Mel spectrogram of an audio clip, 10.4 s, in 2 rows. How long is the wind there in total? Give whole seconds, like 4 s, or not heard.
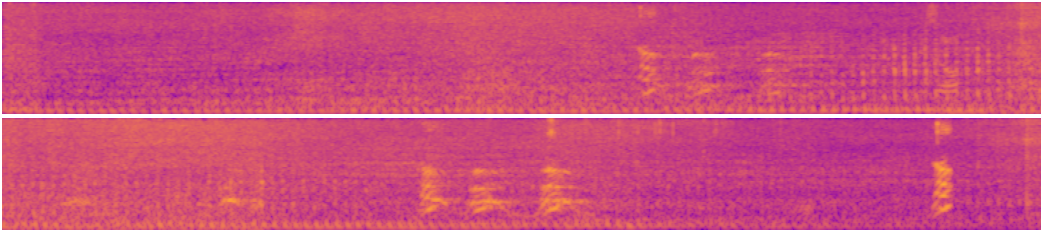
10 s.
